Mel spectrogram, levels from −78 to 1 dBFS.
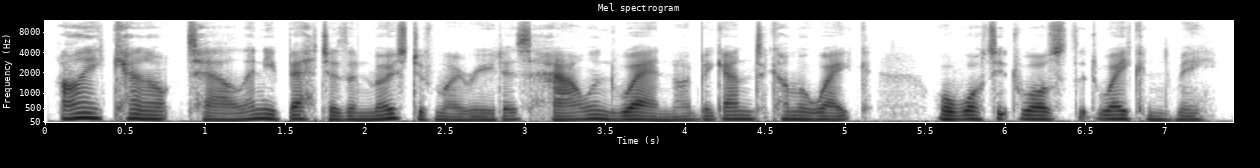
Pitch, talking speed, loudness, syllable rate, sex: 125 Hz, 200 wpm, -18 LUFS, 5.0 syllables/s, male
